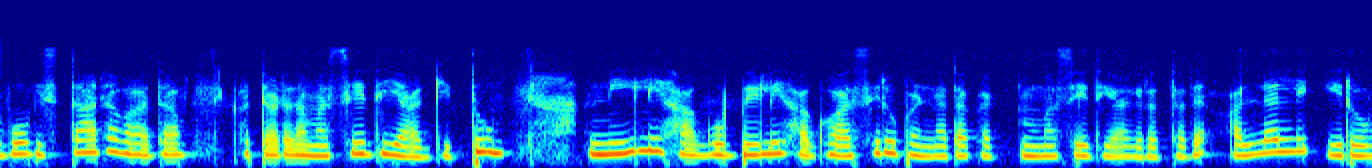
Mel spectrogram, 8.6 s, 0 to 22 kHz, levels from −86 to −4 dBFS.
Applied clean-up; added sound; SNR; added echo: none; none; none; none.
